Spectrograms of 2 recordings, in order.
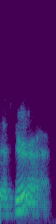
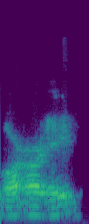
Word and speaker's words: Ardurra: And then Adura. I'm not saying it right. Ardura. I think we got a rep from Ardura here today. Ardurra.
